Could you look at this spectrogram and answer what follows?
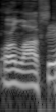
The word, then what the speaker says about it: Orlovsky: I could say Dan, and I could never say his last name, Orlovsky. Did I say it right? – Orlovsky.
